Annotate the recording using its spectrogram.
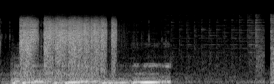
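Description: Electricity crackles and buzzes loudly.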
